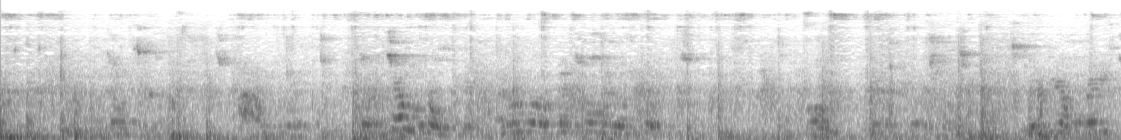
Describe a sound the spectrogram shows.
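Boxing gloves thud against each other in sparring.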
